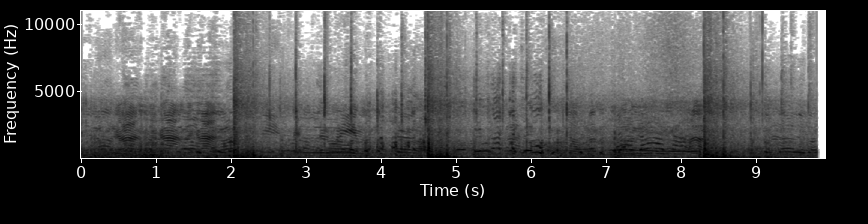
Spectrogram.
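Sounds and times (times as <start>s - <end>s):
fireworks bangs: 0.0s - 9.8s
people talking and calling out: 0.0s - 9.8s.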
